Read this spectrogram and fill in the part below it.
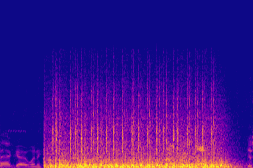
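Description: Sustained automatic gunfire from a ShackTac Arma squad battle, a dense rapid stream of loud shots starting abruptly after a brief moment of talk and running nearly three seconds.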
